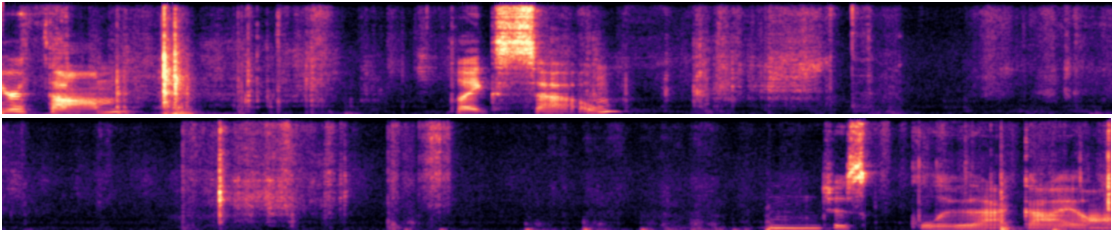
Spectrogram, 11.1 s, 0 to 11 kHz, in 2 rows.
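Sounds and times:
paper rustling: 1.0 - 2.3, 2.9 - 5.7, 6.4 - 7.8.

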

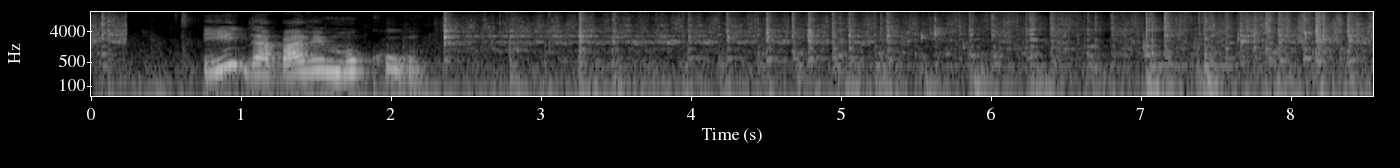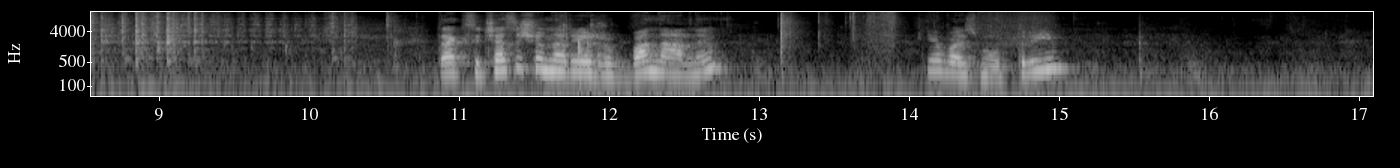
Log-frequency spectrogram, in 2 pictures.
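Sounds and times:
whisk beating batter in a bowl: 2.3 - 10.5.

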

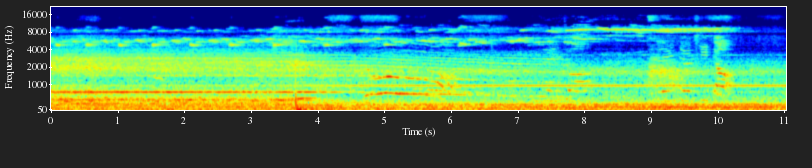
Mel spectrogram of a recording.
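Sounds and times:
traction motor whine: 0.0 - 9.3
train running gear rumble: 0.0 - 11.0.

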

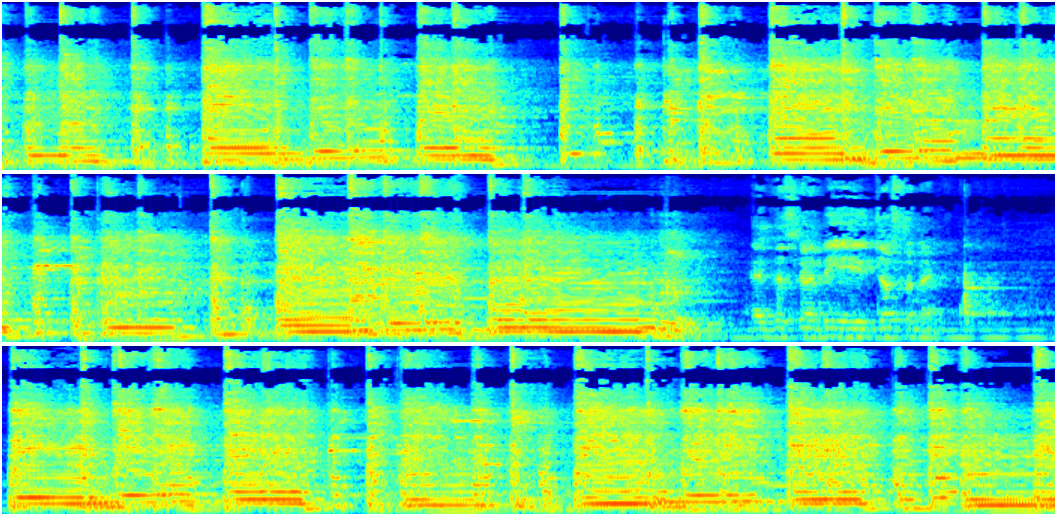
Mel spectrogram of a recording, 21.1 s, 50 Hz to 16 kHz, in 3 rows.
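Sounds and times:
distorted electric guitar chords: 0.0 - 12.0, 13.4 - 21.0.

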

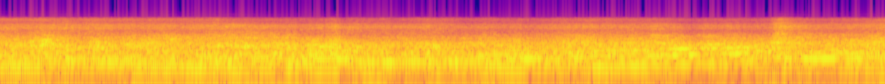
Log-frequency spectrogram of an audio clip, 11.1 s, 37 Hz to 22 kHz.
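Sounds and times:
car engines revving: 0.0 - 11.0.

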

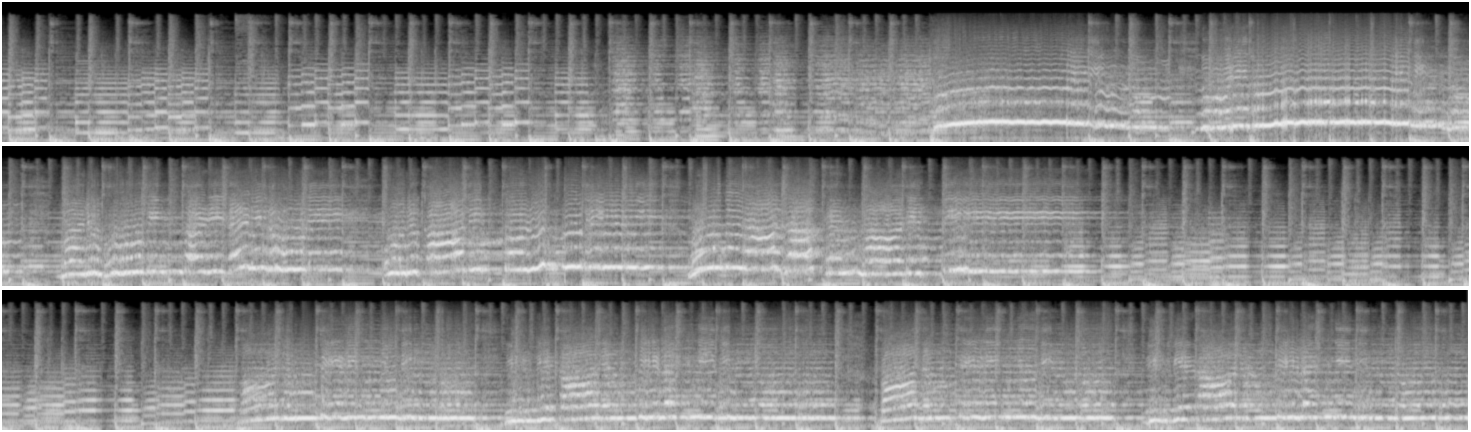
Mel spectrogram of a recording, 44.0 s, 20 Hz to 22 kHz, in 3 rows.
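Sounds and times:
accompaniment with steady beat: 0.0 - 9.9, 10.8 - 44.0
women's vocal group singing: 9.3 - 25.6, 31.8 - 44.0.

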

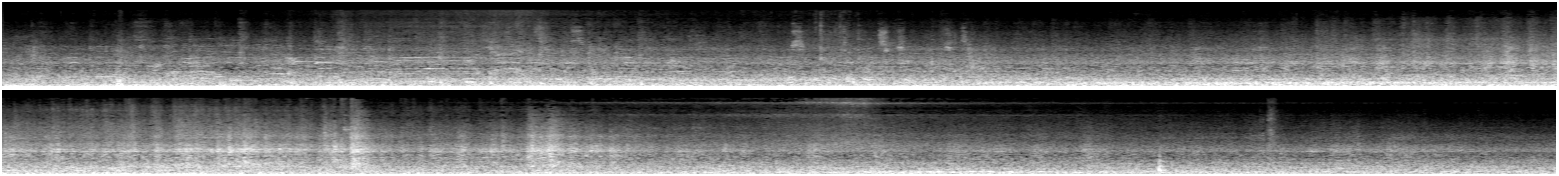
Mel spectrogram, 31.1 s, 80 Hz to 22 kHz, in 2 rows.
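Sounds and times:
faint passing voices: 0.0 - 26.6
city street rumble: 0.0 - 31.0.

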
